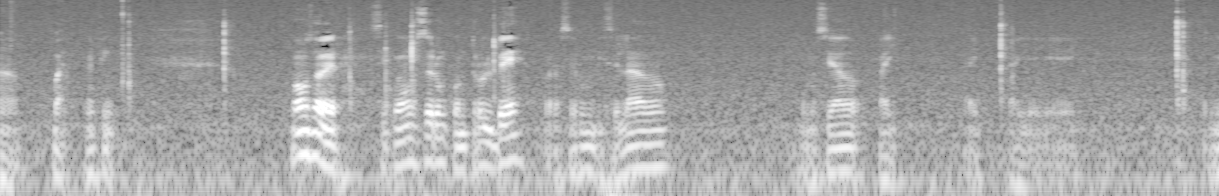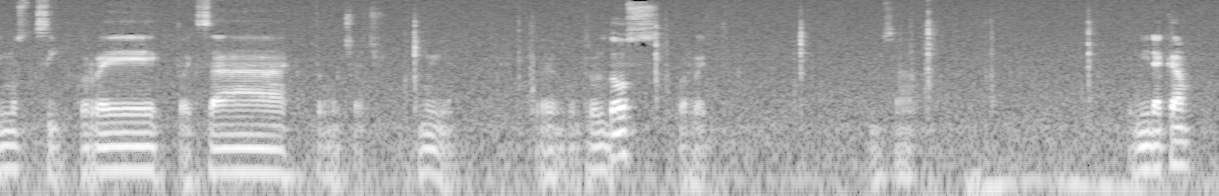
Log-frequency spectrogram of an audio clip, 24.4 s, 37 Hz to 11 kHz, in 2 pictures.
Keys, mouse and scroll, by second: 1.1 KP_3, 1.6-2.0 scroll down 1, 2.2-3.4 shift+drag, 4.8 ctrl+b, 8.7 click, 9.3-9.6 scroll down 2, 9.8 Tab, 10.3-10.7 scroll down 2, 11.6 z, 12.3-12.7 scroll up 1, 12.7-15.6 drag, 17.2 ctrl+2, 18.6 Tab, 19.4-22.1 drag, 23.0 shift+middle click.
